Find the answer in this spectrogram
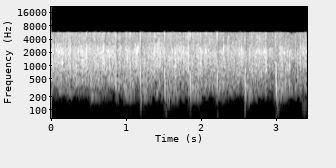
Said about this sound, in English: What a wonderful celebration. We wish to thank our multi-generational choir. Let's give God a hand of applause for this ministry here.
